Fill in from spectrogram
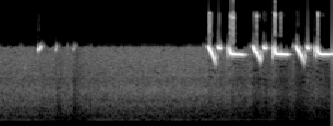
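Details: Cinereous tit on a master recording for training songbirds, opening with a few faint high notes before a short series of loud, bright two-part whistles, each dropping sharply then holding steady.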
